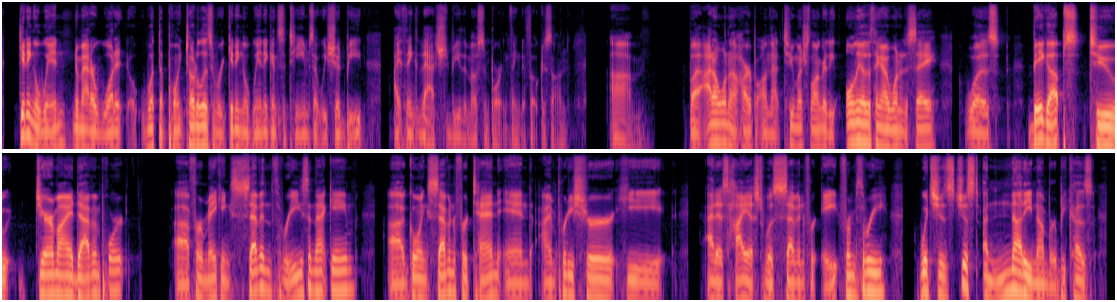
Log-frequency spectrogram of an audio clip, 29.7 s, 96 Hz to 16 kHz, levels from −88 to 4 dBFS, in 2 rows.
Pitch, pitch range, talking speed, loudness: 100 Hz, 90-120 Hz, 190 wpm, -20 LUFS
